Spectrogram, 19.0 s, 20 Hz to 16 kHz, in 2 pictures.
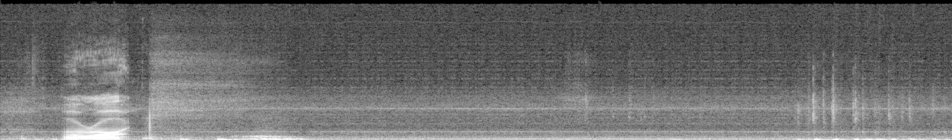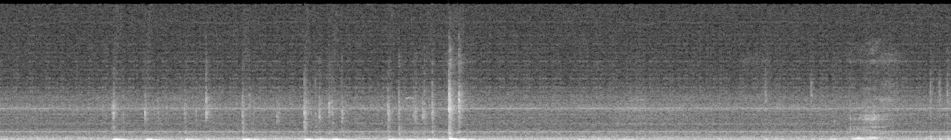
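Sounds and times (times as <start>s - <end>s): typing on computer keyboard: 7.9s - 9.5s, 10.6s - 14.2s, 18.8s - 19.0s.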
